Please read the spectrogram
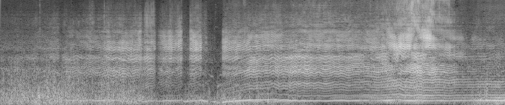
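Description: Opel Corsa rally car's engine driving hard through a gravel corner, at first mixed with a rough rush of gravel and wind. The revs dip and waver briefly a few times, then climb and hold high and steady as the car accelerates past, loudest near the end.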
